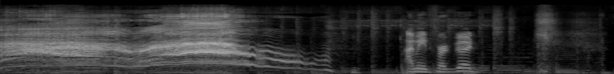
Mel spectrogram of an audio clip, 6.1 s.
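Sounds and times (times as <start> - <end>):
person imitating a cat in heat yowling: 0.0 - 3.3
speech: 4.1 - 5.0.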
